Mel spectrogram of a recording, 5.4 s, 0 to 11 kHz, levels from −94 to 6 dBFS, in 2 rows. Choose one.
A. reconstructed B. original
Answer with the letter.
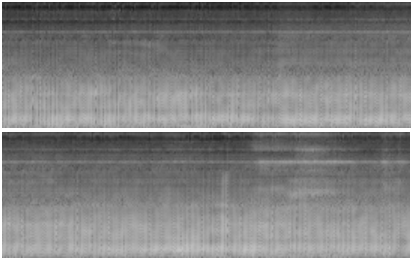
A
